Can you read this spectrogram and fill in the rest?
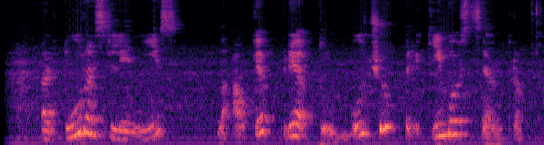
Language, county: Lithuanian, Vilnius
